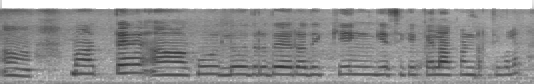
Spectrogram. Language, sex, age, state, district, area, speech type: Kannada, female, 45-60, Karnataka, Mysore, rural, spontaneous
